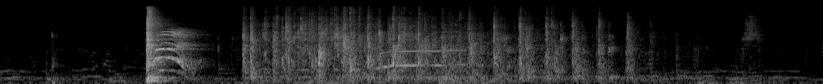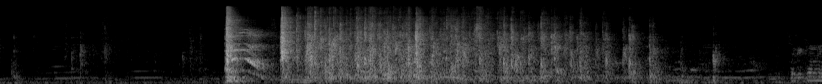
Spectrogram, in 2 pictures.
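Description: Two taekwondo board breaks, each a sharp kiai shout with the crack of a board breaking under a kick, the first about a second and a half in and the second about ten seconds in. Each break is followed by several seconds of audience applause.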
